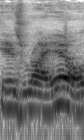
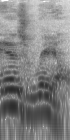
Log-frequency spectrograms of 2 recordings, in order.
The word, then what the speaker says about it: Israel: because that distinguishes help so it's Israel three syllables not Israel so it hasn't to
